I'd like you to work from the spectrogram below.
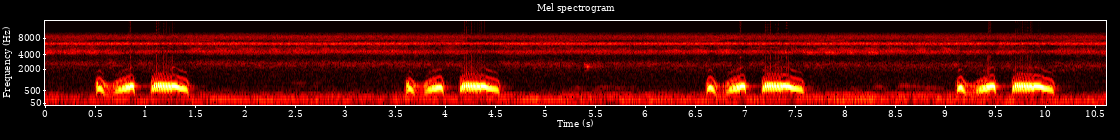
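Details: Spotted dove (tekukur) lure call, used to draw responses from wild spotted doves. Clear three-part cooing phrases: a short note, a rising slurred coo, then a longer falling coo. Four phrases roughly every three seconds over a faint steady high hum.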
